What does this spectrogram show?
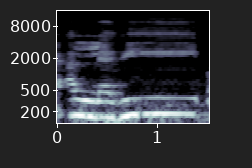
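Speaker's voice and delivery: "আল্লাযী" with the final ii held long; one-alif elongation. Shown as a demonstration. Teacher showing students the stretch, "আল্লাযী" ending in long ii. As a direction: draw out the last vowel of "আল্লাযী" evenly. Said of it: "এক আলিফ টেনে বলবো".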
